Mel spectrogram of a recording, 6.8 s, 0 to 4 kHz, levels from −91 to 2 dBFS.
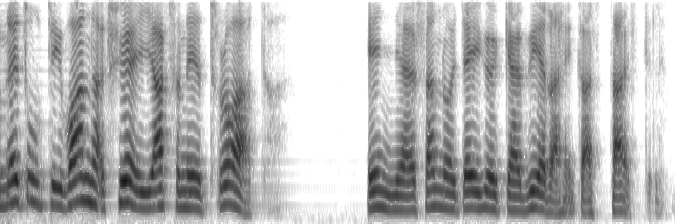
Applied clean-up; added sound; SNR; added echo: neural mask model DeepFilterNet 3.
